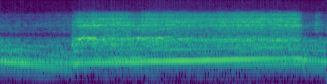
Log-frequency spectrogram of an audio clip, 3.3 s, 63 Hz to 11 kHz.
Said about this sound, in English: Motor Trend magazine has just named the 1969 Plymouth Roadrunner as Car of the Year. Listen to just a few of the reasons. Power from a standard 383 cubic inch, 335 horsepower wedge V8 engine.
